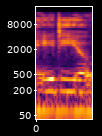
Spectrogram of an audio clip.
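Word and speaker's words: ADO: gonna go to the a do bus station here it's pronounced I they owe to take my bus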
